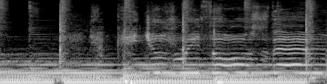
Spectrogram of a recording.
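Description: Music with a steady beat over a sustained bass; a wavering melody line comes in about a second in.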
